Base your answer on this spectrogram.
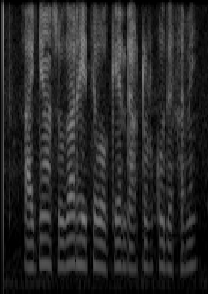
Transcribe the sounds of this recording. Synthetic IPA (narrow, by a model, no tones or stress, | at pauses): aɡjãsuɡaɾɦit̪ʰɛbɔkɛnɖakʈɔɾkɔd̪ɛkʰamɛ̃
